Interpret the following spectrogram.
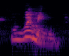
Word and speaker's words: women: This should be w, I, I. We learned it the other day. It should be read as women.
